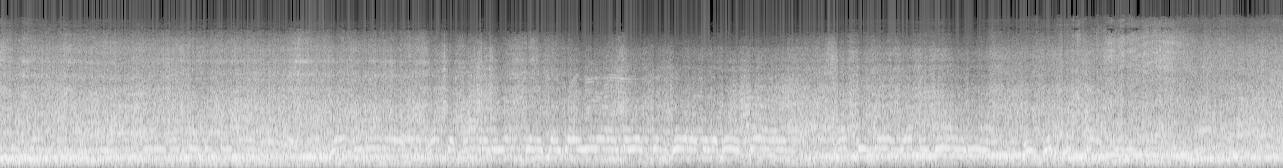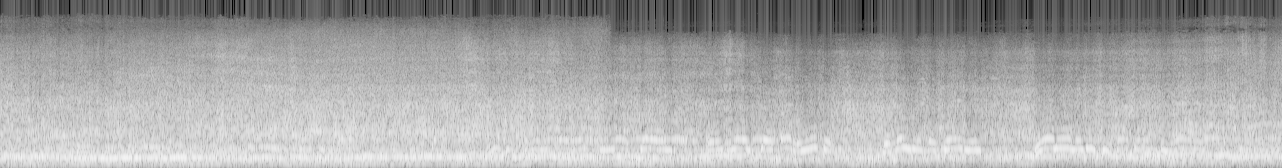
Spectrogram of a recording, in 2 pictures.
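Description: A field of modified sedan speedway cars racing together on a dirt oval, their engines running hard in a steady, dense mix of many overlapping engine notes that waver in pitch as the cars go through the turns.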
